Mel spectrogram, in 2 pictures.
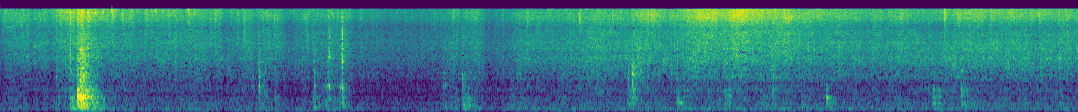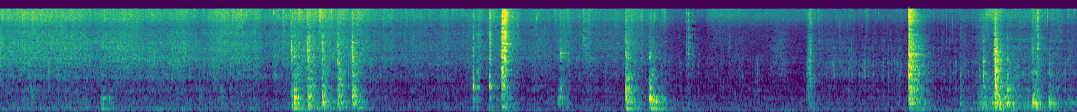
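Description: Diced potatoes with wieners and vegetables sizzling as they fry in a frying pan, stirred now and then. Several clusters of knocks and clatters come from the pan and its lid, near the start and again over the last ten seconds.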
